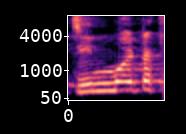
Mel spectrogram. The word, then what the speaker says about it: চিন্ময়: আমি কি এইভাবে বলছি চ চ ন ম য় এইভাবে উচ্চারণ করছি? না, আমি উচ্চারণ করছি চিন্ময়। চিন মানে কি? এক, মানে এক নিঃশ্বাসে আমি উচ্চারণ করতে পারছি চিন একটা শব্দ, ময় একটা শব্দ।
